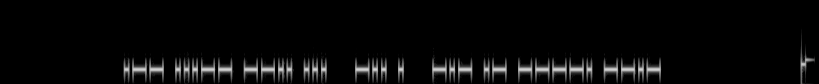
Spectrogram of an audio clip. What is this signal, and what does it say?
Morse code, heard as a keyed tone, about 27 wpm, 700 Hz. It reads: W3ZS DE KA9Q
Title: USA Callsign DE Callsign - 4 Characters - 28wpm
